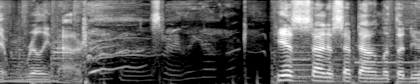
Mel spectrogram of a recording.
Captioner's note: forced laughter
